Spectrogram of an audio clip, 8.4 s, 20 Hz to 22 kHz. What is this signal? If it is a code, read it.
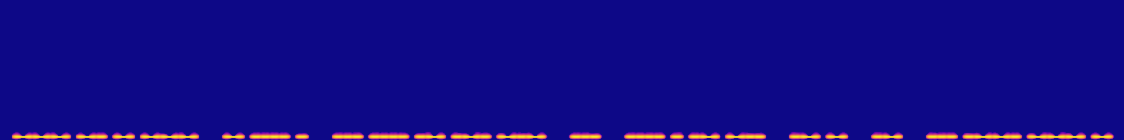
Morse code, heard as a keyed tone, about 34 wpm, 600 Hz. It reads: ONTO THE SHARK S HEAD AT A SPOT
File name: the old man and the sea 2 35wpm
